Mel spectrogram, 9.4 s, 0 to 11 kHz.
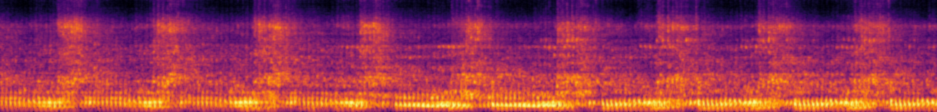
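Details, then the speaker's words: Ridgid generator with single-cylinder Honda GX390, after repairs: engine surges up and down about once a second, never settling. Owner suspects a misassembled choke-lever plate. Engine hunting, cause unconfirmed. "lorsqu'elle a fait ce bruit un peu bizarre probablement que j'ai peut-être j'ai peut-être mal remonté la plaque où il y a la tirette du chok."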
